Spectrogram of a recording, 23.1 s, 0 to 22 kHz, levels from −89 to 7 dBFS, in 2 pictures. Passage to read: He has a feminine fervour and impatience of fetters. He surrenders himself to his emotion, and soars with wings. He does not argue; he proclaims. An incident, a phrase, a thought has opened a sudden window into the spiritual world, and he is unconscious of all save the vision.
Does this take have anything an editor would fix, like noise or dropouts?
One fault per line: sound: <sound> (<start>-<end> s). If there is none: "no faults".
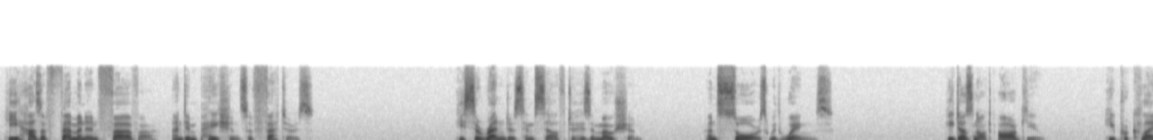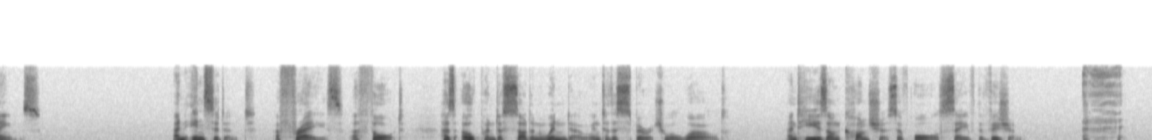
sound: cough (22.3-22.8 s)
